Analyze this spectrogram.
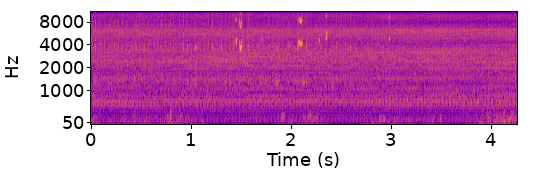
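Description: Pressure washer running with a steady hum, with wind buffeting the microphone.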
